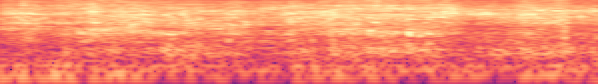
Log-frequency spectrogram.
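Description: Quiet outdoor background noise, a faint even hiss with no distinct sound events.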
